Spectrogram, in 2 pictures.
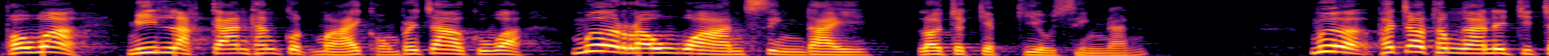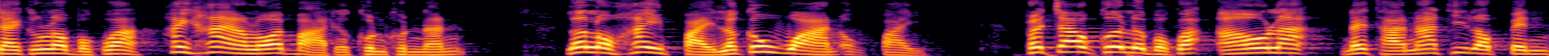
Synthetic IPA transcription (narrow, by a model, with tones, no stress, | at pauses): pʰɾɔ˦˥waː˥˩ | miː˧la˨˩kːaː˧nt̪ʰaː˧ŋko˨˩t̪̚maː˩˦jkʰɔː˩˦ŋpʰɾa˥t͡ɕaː˥˩wkʰɯː˧waː˥˩ | mɯ˥˩ɐɾa˧wːaː˨˧˩nsi˨˩ŋda˧j | ɾa˧wt͡ɕa˨˩ke˨˩p̚ki˨˩əwsi˨˩ŋna˦˥n | mɯ˥˩ɐpʰɾa˦˥t͡ɕaː˥˩wt̪ʰa˧mŋaː˧nːa˧jt͡ɕi˨˩t̪̚t͡ɕa˧jkʰɔː˩˦ŋɾa˧wbɔː˨˩k̚waː˥˩ha˥˩jɦaː˥˩ɾɔː˦˥jba̰ː˨˩t̪̚ka˨˩kʰo˧nkʰo˧nːa˦˥n | lɛː˦˥wɾa˧wɦa˥˩jpa˧jlɛː˦˥wkɔː˥˩waː˨˩nʔɔː˨˩k̚pa˧j | pʰɾa˦˥t͡ɕaː˥˩wkɔː˥˩lɤː˧jbɔː˨˩kwaː˥˩ʔa˧˩wla˧˦˩ʔna˧jt̪ʰaː˨˩˦na˦˥ʔt̪ʰiː˥˩ɾa˧wpe˧n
